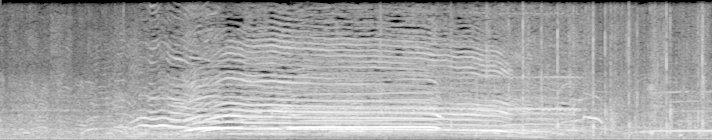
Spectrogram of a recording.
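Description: A crowd of children and adults cheers and screams loudly.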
